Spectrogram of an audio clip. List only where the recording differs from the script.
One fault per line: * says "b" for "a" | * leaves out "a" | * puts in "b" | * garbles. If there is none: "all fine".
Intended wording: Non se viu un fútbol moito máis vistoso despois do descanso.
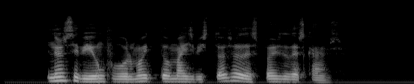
all fine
